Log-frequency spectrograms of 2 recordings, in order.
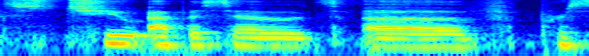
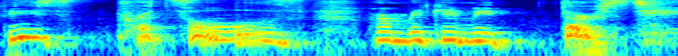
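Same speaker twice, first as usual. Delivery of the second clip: very high-pitched, loud, sitcom-style delivery; 9 semitones higher, 6 dB louder than usual. Recalling a Seinfeld episode: George Costanza impression.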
